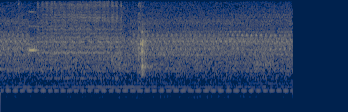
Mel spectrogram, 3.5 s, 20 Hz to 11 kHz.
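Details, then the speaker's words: Deep Renu Elite 40 W fractional CO2 laser. A foot pedal activates the scanner, which paints micro thermal zones sequentially in a circular pattern. Heard as a steady high-pitched hiss and hum with faint ticks: fractional CO2 laser scanner firing. "by depressing the foot pedal we activate the scanner and it will paint the micro thermal zones sequentially until it completes"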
